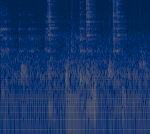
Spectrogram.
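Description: Steady low hum with about five faint, short clicks and taps scattered through the second half.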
